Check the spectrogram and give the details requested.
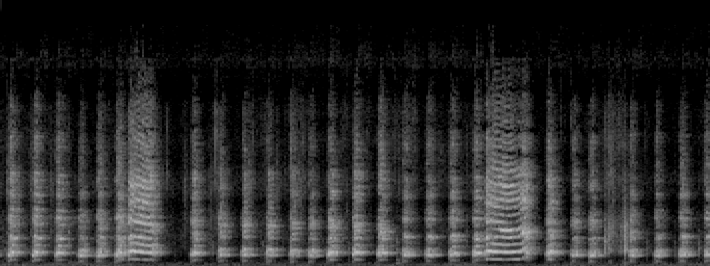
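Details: Hens clucking steadily in a rapid series of short, hoarse, mid-pitched clucks, broken by two longer, louder, rising squawks.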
